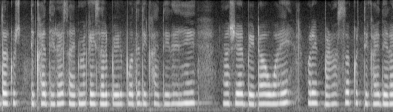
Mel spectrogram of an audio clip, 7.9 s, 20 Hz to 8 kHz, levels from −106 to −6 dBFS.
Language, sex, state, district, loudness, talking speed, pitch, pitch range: Hindi, female, Bihar, Purnia, -21 LUFS, 220 wpm, 255 Hz, 250-265 Hz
